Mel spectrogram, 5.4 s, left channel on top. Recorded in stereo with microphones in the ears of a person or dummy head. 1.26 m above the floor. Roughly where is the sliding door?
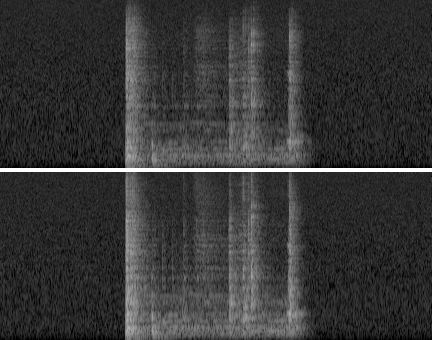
Right.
